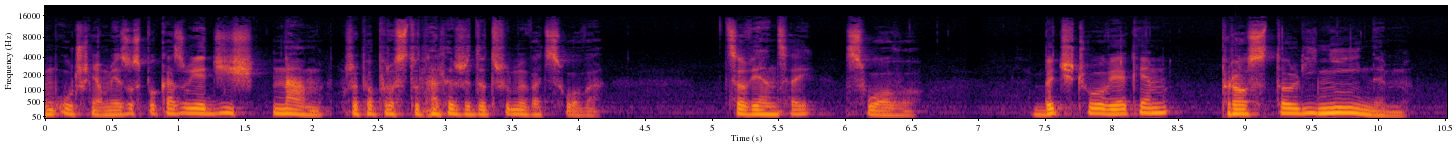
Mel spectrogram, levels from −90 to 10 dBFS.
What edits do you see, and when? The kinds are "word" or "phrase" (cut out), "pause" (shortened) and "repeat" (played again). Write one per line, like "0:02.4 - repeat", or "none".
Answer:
0:02.1 - pause
0:06.0 - phrase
